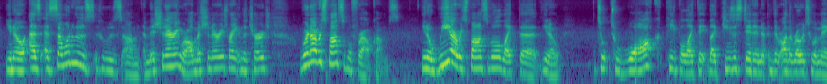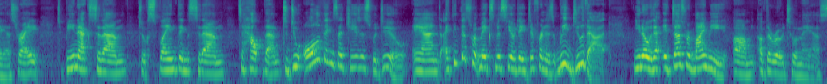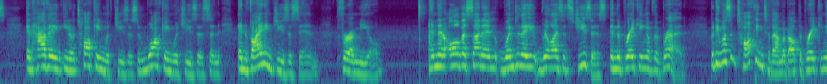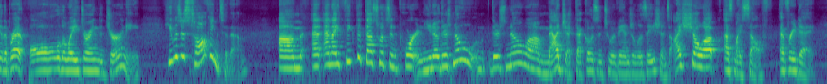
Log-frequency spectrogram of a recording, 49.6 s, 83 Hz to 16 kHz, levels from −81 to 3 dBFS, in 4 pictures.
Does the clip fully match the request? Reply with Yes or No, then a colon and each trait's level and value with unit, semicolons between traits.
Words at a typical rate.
No: fast, 220 wpm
